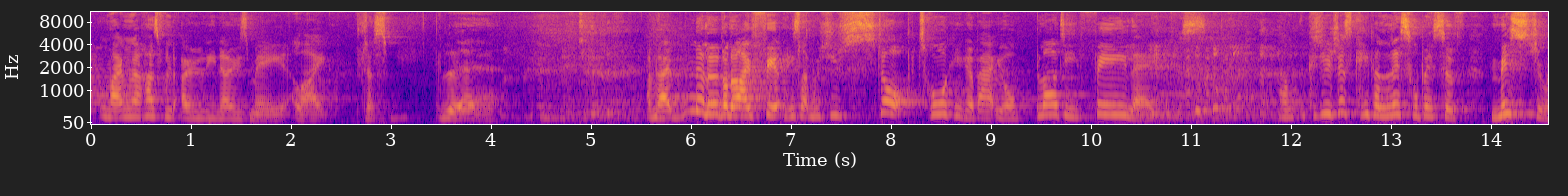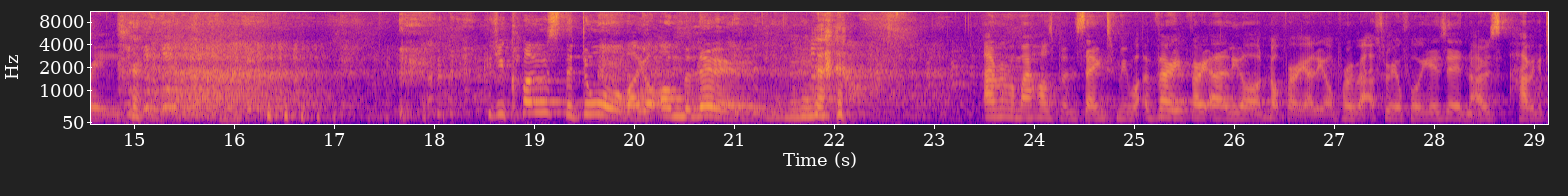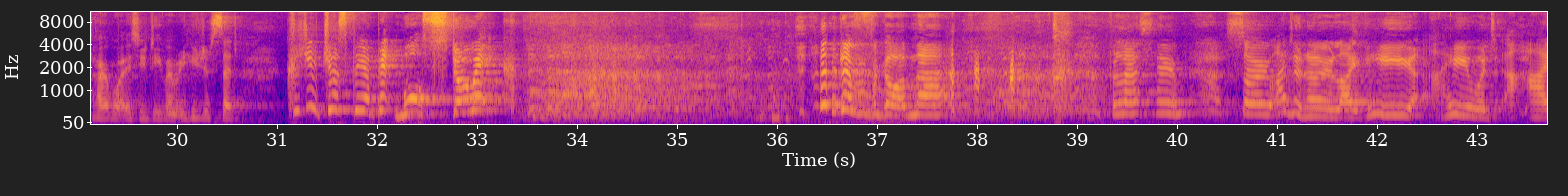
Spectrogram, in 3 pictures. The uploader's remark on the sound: With a live audience at Henley Literary Festival.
